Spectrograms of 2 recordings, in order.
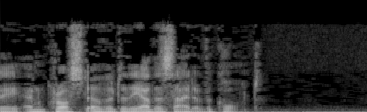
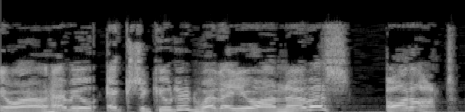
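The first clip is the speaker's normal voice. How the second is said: high, louder threatening; angry; 14 semitones higher, 4 dB louder than usual. Acted. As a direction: threaten him crossly. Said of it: "the king repeated angrily".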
